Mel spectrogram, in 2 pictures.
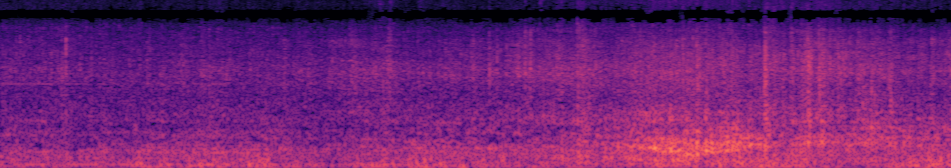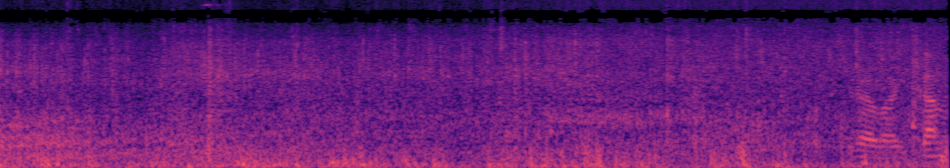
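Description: Outdoor street ambience: a steady noisy background with wind on the microphone and indistinct voices, swelling to its loudest about five seconds in.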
